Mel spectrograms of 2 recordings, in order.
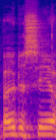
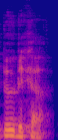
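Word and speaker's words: Boudica: from bodia witches yep now is it bodia or is it buddika oh they've used the bodia pronunciation yeah I personally prefer budaa so do I bodia is from the romanticized era of the Victorian reinvention of a lot of the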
